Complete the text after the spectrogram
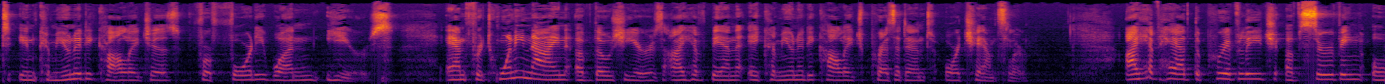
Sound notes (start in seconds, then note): none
